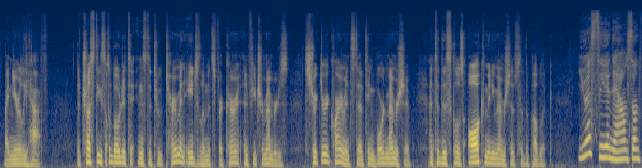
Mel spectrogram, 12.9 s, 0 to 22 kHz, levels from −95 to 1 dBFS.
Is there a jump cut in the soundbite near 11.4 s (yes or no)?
yes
